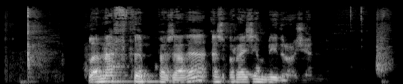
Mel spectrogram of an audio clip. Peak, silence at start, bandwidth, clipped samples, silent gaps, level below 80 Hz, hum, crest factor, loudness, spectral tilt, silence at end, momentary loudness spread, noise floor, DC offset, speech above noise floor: -2 dBFS; 0.25 s; 16.5 kHz; under 0.1%; none; -54 dBFS; none; 18 dB; -18 LUFS; -5 dB/octave; 0.15 s; 18 LU; -45 dBFS; under 0.1%; 28 dB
